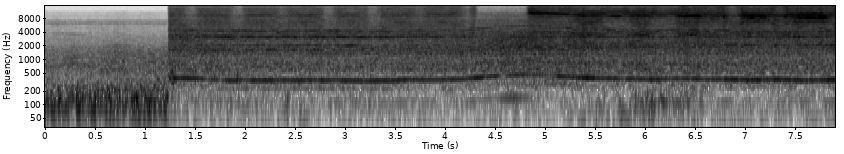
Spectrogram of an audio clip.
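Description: Angle grinder with a flap disc grinding welding spatter off a steel box-tube counterweight: a steady motor whine over the hiss of abrasive on steel. It starts suddenly about a second in, and the pitch lifts briefly midway as the disc bites and then eases.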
